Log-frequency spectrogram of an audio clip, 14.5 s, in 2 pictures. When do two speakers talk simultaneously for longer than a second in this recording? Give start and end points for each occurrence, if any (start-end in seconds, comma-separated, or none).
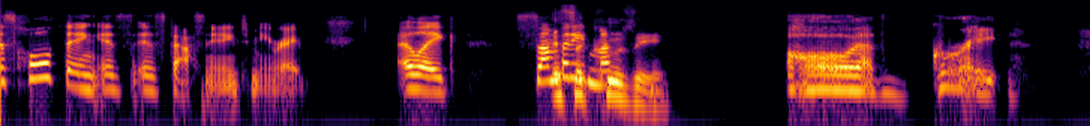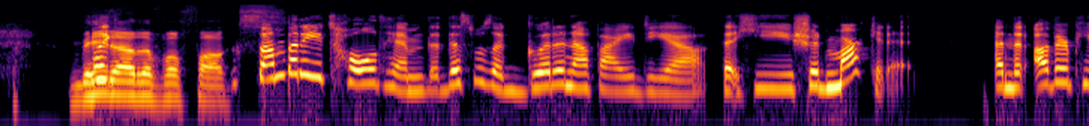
none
